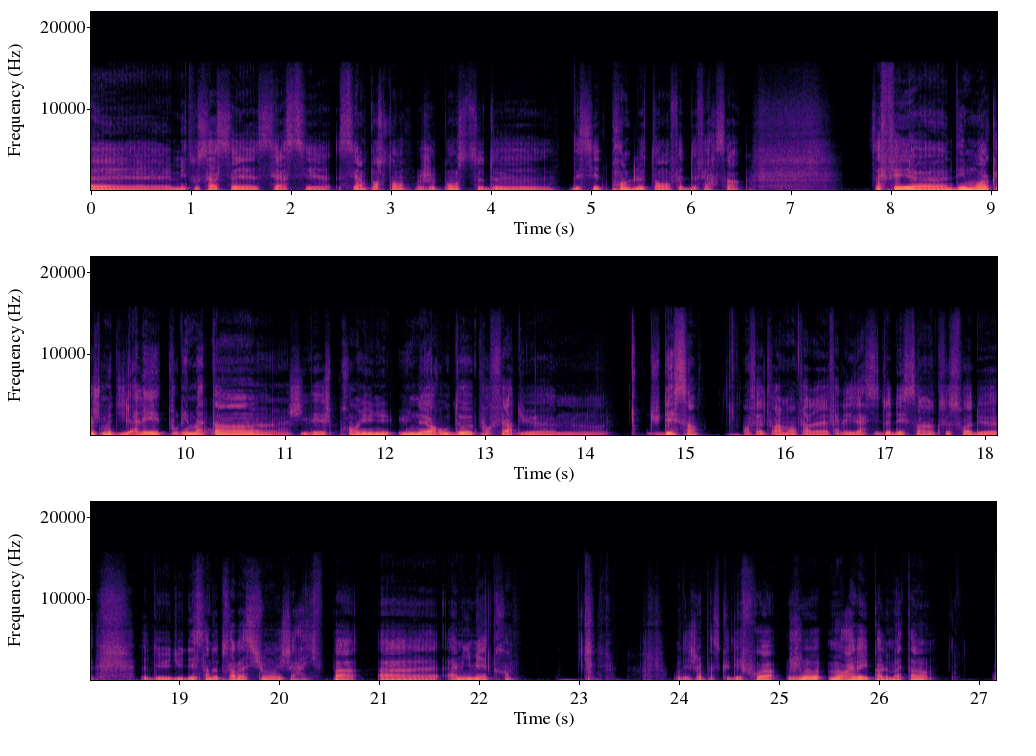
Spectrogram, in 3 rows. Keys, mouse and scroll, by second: 2.6 space, 2.8 click, 17.0 space, 17.2 click, 24.0 click.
